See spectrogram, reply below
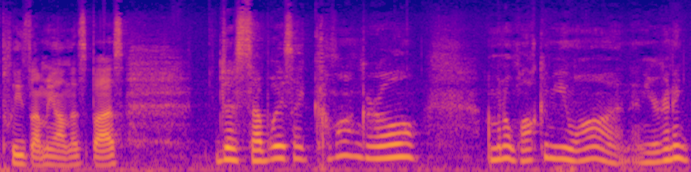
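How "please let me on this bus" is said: acted tearful, sobbing begging. Retelling begging a bus driver to be let on, acting out sobbing. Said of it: "i'm like sobbing on my knees like".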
